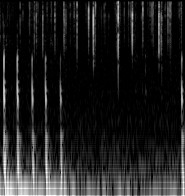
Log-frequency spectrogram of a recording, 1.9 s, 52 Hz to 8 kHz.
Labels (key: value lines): label: biophony, knock
recorder: SoundTrap 300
